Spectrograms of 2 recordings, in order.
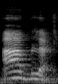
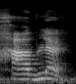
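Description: First: Hablar starting cleanly on a, "ablar"; silent H. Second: Hablar with a raspy kh sound at the front; sounded H, mistaken. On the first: Teacher corrects the mistake, hablar with silent H. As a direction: drop the h of hablar completely. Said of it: "no tiene sonido". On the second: Teacher mimics foreigners' mistake, hablar with H voiced out. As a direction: start hablar on an audible h, like "jablar". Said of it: "no, hablar no". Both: Shown as a demonstration.

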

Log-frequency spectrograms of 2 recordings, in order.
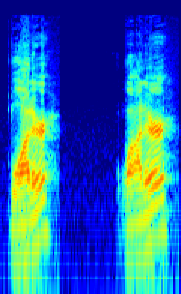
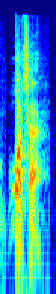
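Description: First: "water" with a hard American R; American pronunciation. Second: "water" with no hard R; New Zealand pronunciation. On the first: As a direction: curl a full R onto the end of "water". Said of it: "I pronounce things in an American way". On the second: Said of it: "So we say". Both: Shown as a demonstration.

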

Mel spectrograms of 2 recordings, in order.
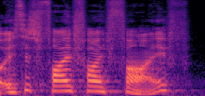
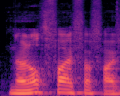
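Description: First: "five five five" asked with a slow rising tune; rising question. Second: Said in the usual way. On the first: Real, not acted. Checking a coaster's stats, a puzzled rising question. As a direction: query "five five five", lifting at the end.

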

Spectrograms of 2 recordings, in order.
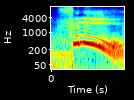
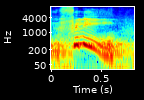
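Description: First: फिली pitched higher, sounded out clearly; teaching demo. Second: Said in the usual way. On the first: Shown as a demonstration. Teacher modelling the word फिली, pitched higher. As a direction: lift फिली up as you model it. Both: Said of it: "एफ का फी".

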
